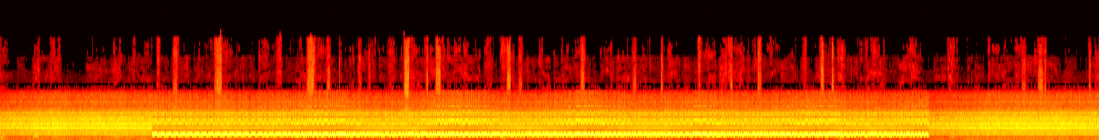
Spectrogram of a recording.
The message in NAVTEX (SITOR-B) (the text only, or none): CYSCZ MDABX DQCXO VTXOW JBUKJ WAXHD OSGHG DOUBZ LURPD ELCAR TYSLL OIIEU PQAAL GZXKJ ZTXAN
